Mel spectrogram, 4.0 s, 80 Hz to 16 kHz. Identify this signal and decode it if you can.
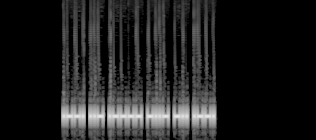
Morse code, heard as a keyed tone, about 52 wpm, 700 Hz. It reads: PU1XDP
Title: DXCC-100 Call Signs - 6 Characters - 50wpm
